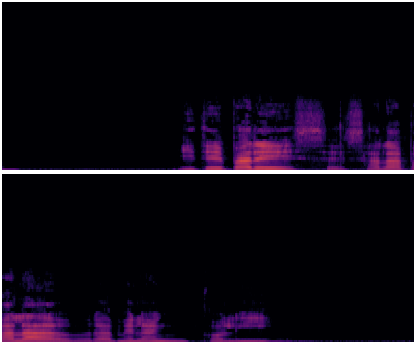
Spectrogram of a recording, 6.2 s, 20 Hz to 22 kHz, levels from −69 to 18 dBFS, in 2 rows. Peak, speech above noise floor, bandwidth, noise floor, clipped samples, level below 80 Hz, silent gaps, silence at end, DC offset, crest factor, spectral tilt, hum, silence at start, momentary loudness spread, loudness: -10 dBFS; 24 dB; 10.5 kHz; -56 dBFS; under 0.1%; -56 dBFS; none; 0.45 s; under 0.1%; 24 dB; -4 dB/octave; none; 0 s; 18 LU; -30 LUFS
